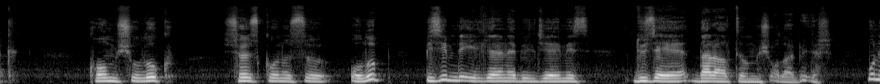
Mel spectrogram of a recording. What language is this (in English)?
Turkish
